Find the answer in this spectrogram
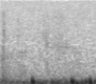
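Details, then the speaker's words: Imitated heart sounds: crisp, loud first sound and a muffled second (dub) sound, explained as pointing to damaged semilunar valves; muffled second heart sound. "because notice the first sound the love was nice and loud and sharp and crisp but it was the dub sound that was more muffled"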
